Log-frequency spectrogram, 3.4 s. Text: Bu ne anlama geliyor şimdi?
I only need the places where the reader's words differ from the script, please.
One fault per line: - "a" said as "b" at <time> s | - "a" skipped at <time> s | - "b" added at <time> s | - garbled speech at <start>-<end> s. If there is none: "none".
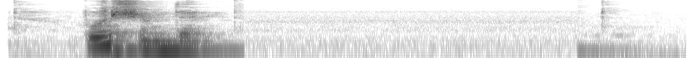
- "ne anlama geliyor" skipped at 0.6 s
